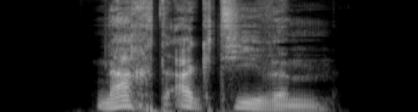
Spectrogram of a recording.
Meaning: strong dative masculine/neuter singular of nachtaktiv
- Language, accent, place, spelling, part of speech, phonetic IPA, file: German, Germany, Berlin, nachtaktivem, adjective, [ˈnaxtʔakˌtiːvm̩], De-nachtaktivem.ogg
